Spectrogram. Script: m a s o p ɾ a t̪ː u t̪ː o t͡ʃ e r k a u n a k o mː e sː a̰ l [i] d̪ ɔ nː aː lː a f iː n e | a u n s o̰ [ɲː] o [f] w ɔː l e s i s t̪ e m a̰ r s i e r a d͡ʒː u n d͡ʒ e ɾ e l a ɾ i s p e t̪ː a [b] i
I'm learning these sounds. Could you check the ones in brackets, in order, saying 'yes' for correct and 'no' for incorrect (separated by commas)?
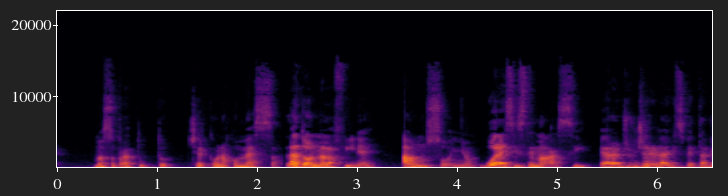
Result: no, yes, no, yes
